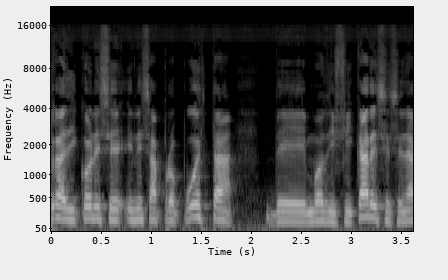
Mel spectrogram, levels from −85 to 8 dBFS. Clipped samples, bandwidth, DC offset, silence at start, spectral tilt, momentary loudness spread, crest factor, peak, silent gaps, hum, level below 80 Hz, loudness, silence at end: under 0.1%; 16 kHz; under 0.1%; 0 s; -5.5 dB/octave; 7 LU; 18 dB; -10 dBFS; none; none; -58 dBFS; -28 LUFS; 0 s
